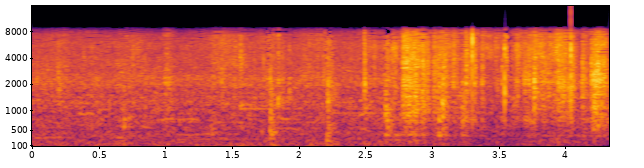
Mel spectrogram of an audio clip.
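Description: Crackling and knocking noises over the murmur of an airliner cabin, denser and louder about three seconds in.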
